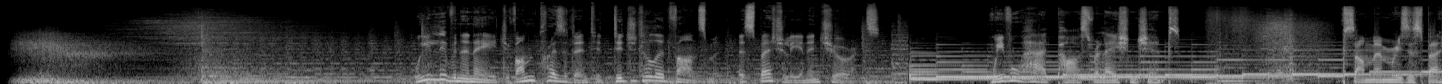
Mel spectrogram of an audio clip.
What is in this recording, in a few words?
british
